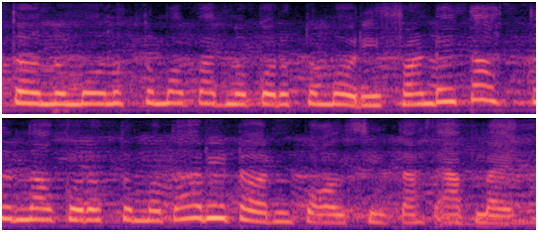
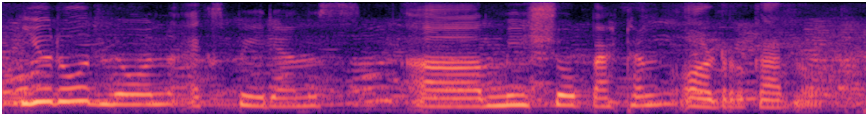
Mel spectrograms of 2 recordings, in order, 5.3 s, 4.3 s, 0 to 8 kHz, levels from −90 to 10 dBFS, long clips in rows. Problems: background sounds at intervals, continuous background conversations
